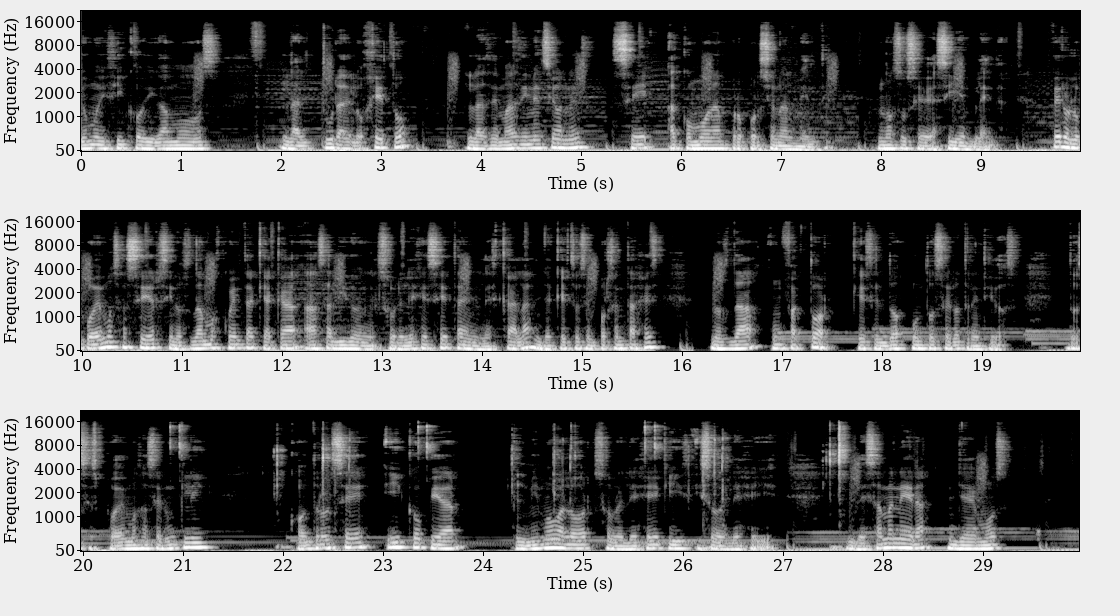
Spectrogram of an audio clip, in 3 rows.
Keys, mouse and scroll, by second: 20.9 click, 22.4 ctrl+c, 23.4 click, 24.7 ctrl+v, 25.7 middle click, 26.2 ctrl+v, 27.5 KP_Enter, 29.3 scroll up 2, 29.6 scroll down 2.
